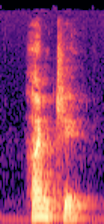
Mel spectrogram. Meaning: diminutive of hand
- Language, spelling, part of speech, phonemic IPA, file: Dutch, handje, noun, /ˈhɑɲcə/, Nl-handje.ogg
